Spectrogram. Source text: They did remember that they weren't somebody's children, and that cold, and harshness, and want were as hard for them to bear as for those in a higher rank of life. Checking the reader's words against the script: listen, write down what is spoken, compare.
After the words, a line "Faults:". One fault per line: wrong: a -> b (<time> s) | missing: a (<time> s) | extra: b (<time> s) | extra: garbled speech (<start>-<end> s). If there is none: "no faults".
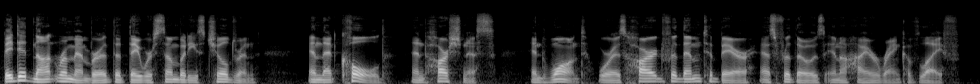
They did not remember that they were somebody's children, and that cold, and harshness, and want were as hard for them to bear as for those in a higher rank of life.
Faults:
extra: not (0.3 s)
wrong: weren't -> were (1.4 s)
